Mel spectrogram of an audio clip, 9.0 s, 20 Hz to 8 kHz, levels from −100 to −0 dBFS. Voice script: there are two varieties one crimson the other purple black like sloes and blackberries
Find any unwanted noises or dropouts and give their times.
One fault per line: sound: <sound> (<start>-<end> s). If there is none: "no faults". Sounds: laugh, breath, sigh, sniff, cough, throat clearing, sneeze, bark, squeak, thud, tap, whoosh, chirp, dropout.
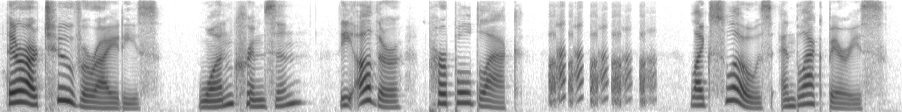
sound: laugh (5.5-6.6 s)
